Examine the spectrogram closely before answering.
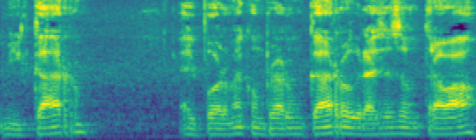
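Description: A man with a very deep, low pitch speaks at a moderate pace. Audible room echo surrounds his voice. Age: 20s. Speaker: podcaster. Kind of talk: personal storytelling monologue. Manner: casual.

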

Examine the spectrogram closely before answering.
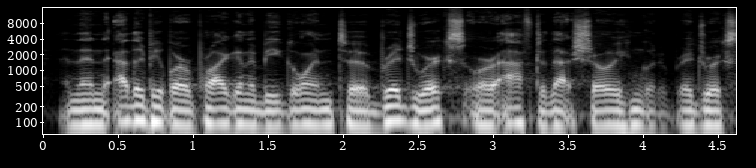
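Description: In an Ontario accent, a man speaks with a very deep, low pitch and monotone, flat intonation. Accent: Canadian (Ontario). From Canada (Hamilton, Ontario). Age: 40s. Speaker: indie rock musician. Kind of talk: casual chat.

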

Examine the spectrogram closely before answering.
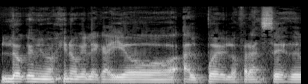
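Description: Over noticeable background noise, a speaker with a Chilean accent talks in a flat monotone. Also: man. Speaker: podcast co-host. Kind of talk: casual chat. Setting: home living room. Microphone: cheap microphone.

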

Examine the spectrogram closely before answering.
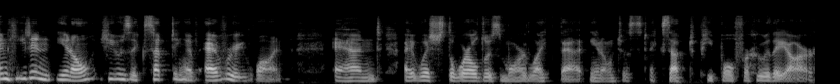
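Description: A woman in a Minnesotan accent at a moderate pace against a quiet background. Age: 30s. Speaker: YouTuber and witch. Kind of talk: casual interview chat.

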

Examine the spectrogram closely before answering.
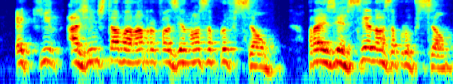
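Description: A bright, sharp tone in a raised, projected voice at a moderate pace. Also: man. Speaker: triathlon coach. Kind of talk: casual chat. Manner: animated.

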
